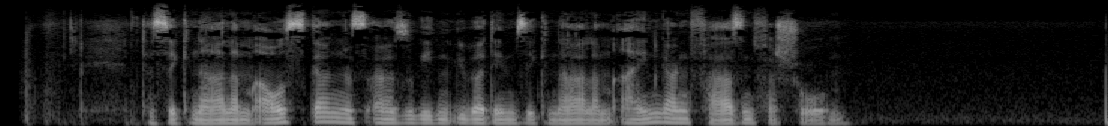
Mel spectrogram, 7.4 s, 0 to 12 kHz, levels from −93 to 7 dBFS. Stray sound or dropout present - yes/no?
no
